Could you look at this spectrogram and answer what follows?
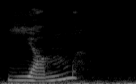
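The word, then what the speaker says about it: yam: The first sound is yum, Y-A-M, but it's pronounced yum.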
